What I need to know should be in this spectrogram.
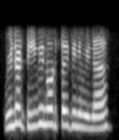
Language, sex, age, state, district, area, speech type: Kannada, female, 30-45, Karnataka, Mandya, rural, conversation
